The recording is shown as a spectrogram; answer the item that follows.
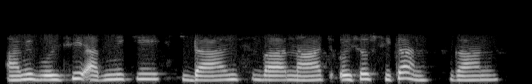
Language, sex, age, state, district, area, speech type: Bengali, female, 18-30, West Bengal, Paschim Medinipur, rural, conversation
